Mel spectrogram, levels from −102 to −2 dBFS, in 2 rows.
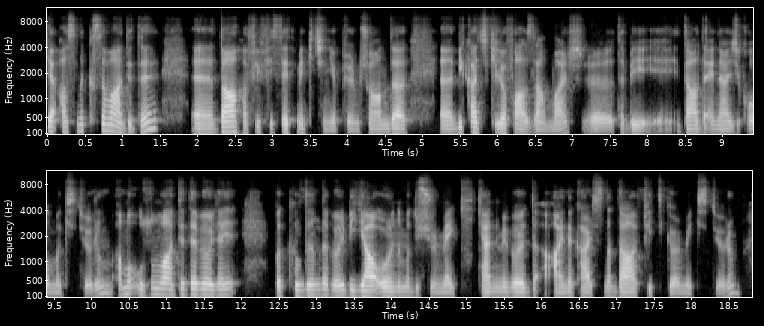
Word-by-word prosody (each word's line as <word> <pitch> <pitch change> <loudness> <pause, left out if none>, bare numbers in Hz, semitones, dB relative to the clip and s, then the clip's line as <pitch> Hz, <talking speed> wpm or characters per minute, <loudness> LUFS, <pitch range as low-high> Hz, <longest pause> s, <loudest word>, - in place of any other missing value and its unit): Ya, 140 - +5
aslında 130 +5 -3
kısa 170 -1 -1
vadede, 150 - +2 0.4
eee, 110 -1 +2
daha 135 +1 +9
hafif 130 +2 -6
hissetmek 115 -1 -2
için 100 - -4
yapıyorum. 95 0 -6
Şu 110 - -4
anda, 110 +1 +2 0.4
eee, 105 -1 +2
birkaç 130 -1 +2
kilo 120 0 +2
fazlam 95 -5 +1
var. 95 +1 -1
Iıı, 95 -1 -2
tabii, 105 - -4
iii, - - -9
daha 105 0 +3
da - - +2
enerjik 100 0 -3
olmak 95 -2 -4
istiyorum 90 -2 -5
ama 155 +4 -1
uzun 150 +3 -4
vadede, 145 0 +3
böyle, 140 +3 +1 0.5
bakıldığında, 130 +2 -1
böyle, 125 0 +1
bir 125 -2 -3
yağ 120 -1 +8
oranımı 115 -1 +1
düşürmek, 105 -1 -3 0.3
kendimi, 110 +1 0
böyle, 110 -1 +3
da - - -3
ayna 105 +1 -1
karşısında 110 +2 -3
daha 105 +1 +6
fit - - -8
görmek 90 -2 -5
istiyorum. 175 - -7
110 Hz, 140 wpm, -25 LUFS, 105-130 Hz, 0.5 s, daha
